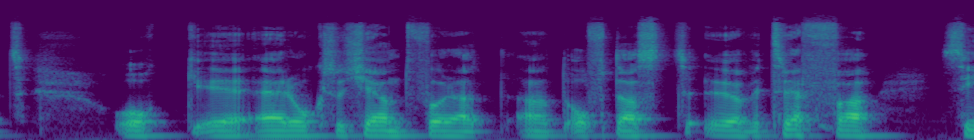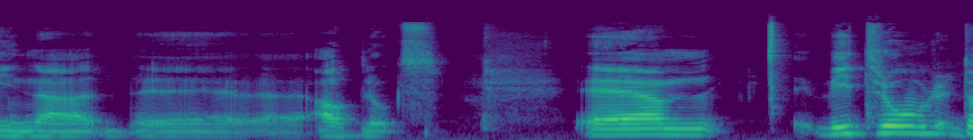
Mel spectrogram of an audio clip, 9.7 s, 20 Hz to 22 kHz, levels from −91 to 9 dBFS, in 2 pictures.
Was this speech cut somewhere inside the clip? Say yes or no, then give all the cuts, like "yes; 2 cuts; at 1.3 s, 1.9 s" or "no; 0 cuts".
no; 0 cuts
